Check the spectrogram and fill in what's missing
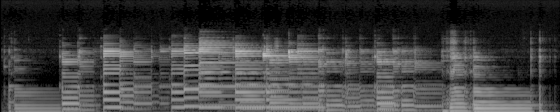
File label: strat, guitar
